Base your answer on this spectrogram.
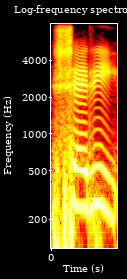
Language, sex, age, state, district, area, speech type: Malayalam, female, 18-30, Kerala, Kottayam, rural, read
